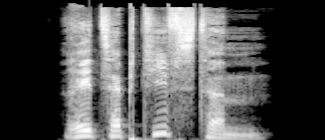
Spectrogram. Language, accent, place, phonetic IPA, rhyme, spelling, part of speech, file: German, Germany, Berlin, [ʁet͡sɛpˈtiːfstəm], -iːfstəm, rezeptivstem, adjective, De-rezeptivstem.ogg
- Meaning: strong dative masculine/neuter singular superlative degree of rezeptiv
